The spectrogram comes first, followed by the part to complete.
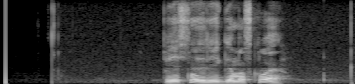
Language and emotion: Russian, neutral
